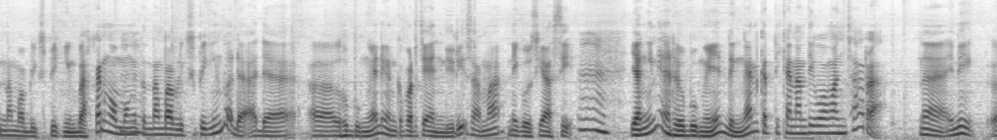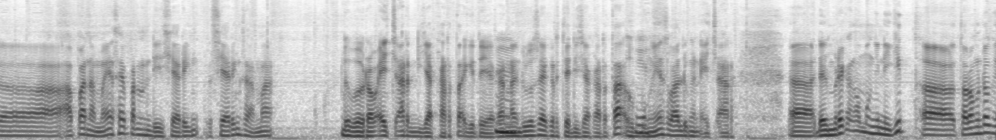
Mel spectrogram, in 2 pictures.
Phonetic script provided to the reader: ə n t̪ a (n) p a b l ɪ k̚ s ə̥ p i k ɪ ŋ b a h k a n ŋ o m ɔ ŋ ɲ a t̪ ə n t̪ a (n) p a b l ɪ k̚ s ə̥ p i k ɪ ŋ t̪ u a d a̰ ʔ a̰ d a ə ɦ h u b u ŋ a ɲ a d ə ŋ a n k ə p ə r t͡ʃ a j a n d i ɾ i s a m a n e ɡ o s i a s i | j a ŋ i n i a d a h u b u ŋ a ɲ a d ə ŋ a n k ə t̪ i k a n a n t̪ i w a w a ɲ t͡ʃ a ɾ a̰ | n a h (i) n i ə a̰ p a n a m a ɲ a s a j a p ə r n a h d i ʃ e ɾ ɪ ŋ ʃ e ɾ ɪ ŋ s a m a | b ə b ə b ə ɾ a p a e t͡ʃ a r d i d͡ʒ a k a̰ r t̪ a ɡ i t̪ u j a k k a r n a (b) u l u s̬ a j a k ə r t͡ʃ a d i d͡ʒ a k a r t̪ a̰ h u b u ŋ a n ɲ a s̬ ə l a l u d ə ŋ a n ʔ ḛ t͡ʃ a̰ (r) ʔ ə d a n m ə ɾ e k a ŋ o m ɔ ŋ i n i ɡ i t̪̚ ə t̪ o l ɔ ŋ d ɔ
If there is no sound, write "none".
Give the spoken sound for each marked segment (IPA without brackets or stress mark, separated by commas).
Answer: ŋ, ŋ, i, d, r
